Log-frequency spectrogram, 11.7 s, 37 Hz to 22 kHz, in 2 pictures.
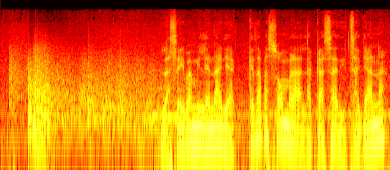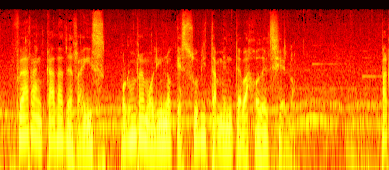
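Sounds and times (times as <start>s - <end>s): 
thunder crack from a lightning strike rolling into a long rumble: 0.0s - 9.1s
steady storm noise: 0.0s - 11.6s
speech: 2.4s - 10.4s.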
